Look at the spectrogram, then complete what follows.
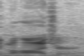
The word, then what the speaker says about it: Mohajir: and I am joined Now by ucfad Terry mahaja appreciate you taking the time to not only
